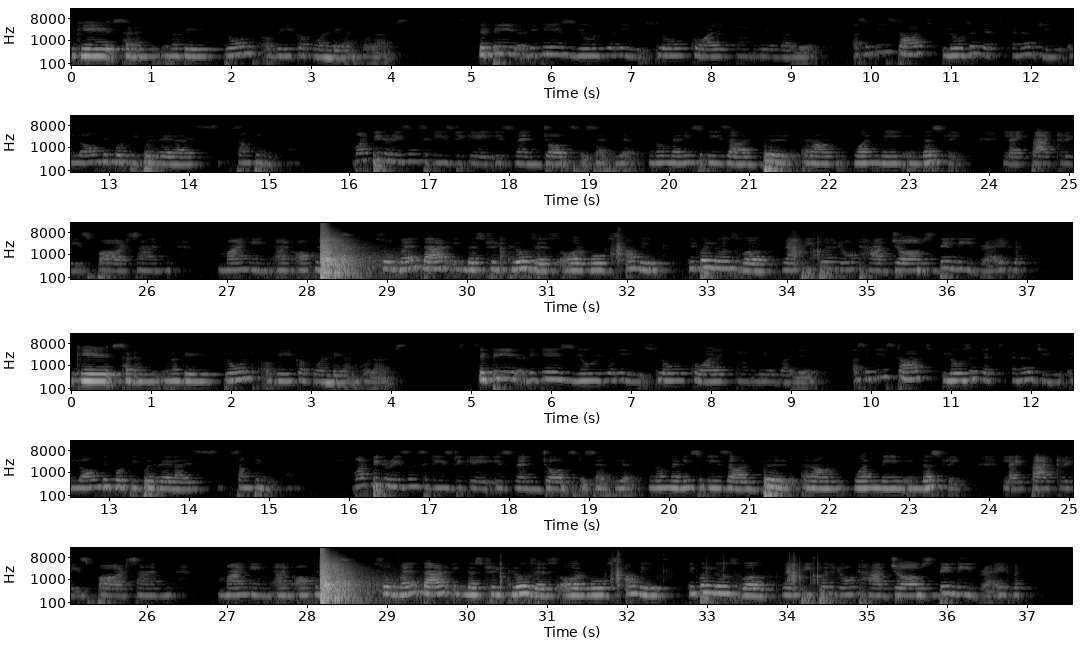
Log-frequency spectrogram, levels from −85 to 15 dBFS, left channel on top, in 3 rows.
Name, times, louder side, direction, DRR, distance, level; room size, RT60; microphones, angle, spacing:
voice 1, 0.0-4.0 5.1-9.3 9.8-10.6 10.9-11.5 11.8-14.1 14.6-15.1 16.0-23.6 23.9-26.5 26.9-28.4 28.9-32.4 32.8-36.9, right 3 dB, 50° right, 1 dB, 1.0 m, -43 dB
Gunshot gunfire, 27.5-27.6 27.9-28.0 28.2-29.8 30.1-30.5 30.7-30.9 31.7-31.9 32.5-32.6 33.0-34.6, right 2 dB, 25° right, 0.3 m, -33 dB
4.2 x 3.6 x 3.2 m, 0.43 s
head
